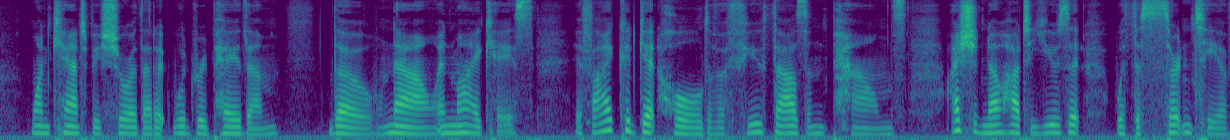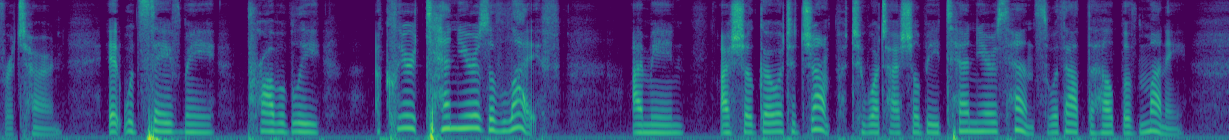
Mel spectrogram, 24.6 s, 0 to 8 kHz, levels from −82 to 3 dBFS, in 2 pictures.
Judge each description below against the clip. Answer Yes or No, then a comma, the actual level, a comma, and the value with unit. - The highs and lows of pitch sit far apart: No, average, 4.1 semitones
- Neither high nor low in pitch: Yes, medium, 165 Hz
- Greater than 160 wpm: Yes, average, 170 wpm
